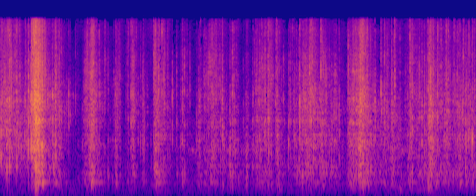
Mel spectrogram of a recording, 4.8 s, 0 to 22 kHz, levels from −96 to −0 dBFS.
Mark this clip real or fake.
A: real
